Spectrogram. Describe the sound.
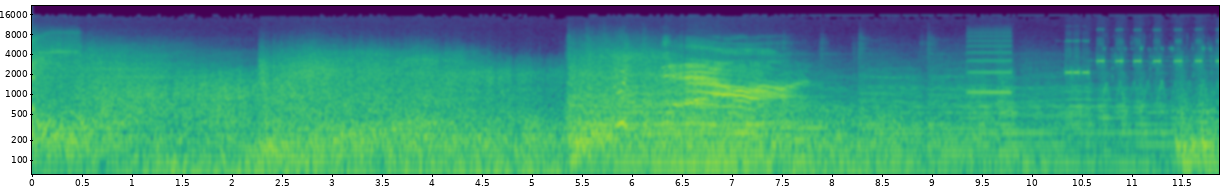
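An energy blast attack explodes in an animated fight with loud, broad bursts of roaring noise that swell to a peak midway. Ringing tonal effects and rapid pulsing follow the blast.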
